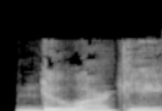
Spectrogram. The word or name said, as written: duarchy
